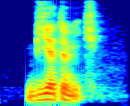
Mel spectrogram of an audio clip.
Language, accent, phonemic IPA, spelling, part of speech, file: French, France, /bi.a.tɔ.mik/, biatomique, adjective, LL-Q150 (fra)-biatomique.wav
- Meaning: diatomic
